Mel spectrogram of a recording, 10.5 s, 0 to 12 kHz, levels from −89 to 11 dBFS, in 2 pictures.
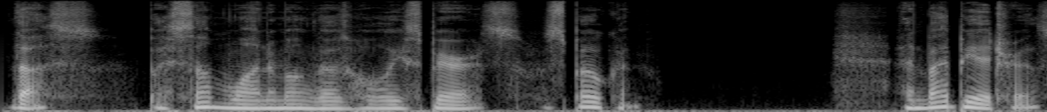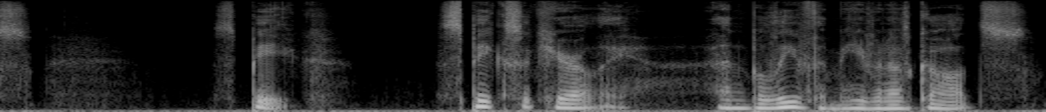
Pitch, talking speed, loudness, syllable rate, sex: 125 Hz, 125 wpm, -21 LUFS, 5.3 syllables/s, male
